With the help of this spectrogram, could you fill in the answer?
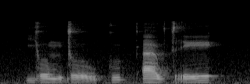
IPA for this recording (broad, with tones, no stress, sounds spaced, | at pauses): j o˧ m d oː˨˩ w k u˥˩ k̚ ʔ a˧ w t r eː˦˥ k̚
